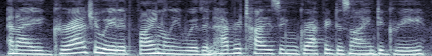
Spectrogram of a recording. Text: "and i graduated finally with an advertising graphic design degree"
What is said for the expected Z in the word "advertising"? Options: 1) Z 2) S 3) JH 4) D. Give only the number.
1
